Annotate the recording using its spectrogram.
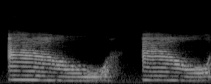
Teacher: It is a oo at the end. O and oo together make the ow sound.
